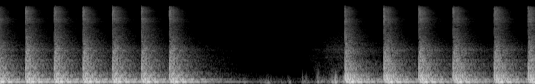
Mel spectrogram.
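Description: An orange rubber mallet striking hard in quick, even blows, about three a second: a run of about seven blows, a pause of about a second and a half, then another run of about seven.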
